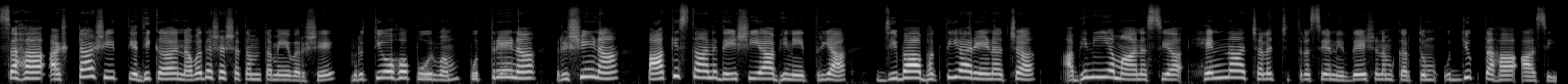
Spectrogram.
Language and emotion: Sanskrit, neutral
